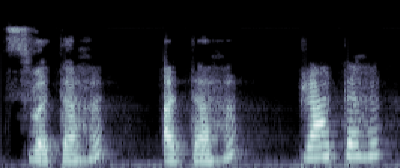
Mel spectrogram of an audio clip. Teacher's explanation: जिन शब्दों में दो भिन्न नासिक्य व्यंजनों का एक साथ प्रयोग होता है तो स्वर रहित पंचमाक्षर के स्थान पर अनुस्वार का प्रयोग नहीं होता है, जैसे जन्म, वांग्मय, निम्न आदि। विसर्ग, विसर्ग का उच्चारण अघोष ह व्यंजन के समान होता है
